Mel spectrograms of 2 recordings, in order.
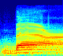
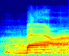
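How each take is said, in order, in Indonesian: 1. Bunyinya mengalir lancar dari tenggorokan. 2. Bunyinya mengalir lancar dari tenggorokan.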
